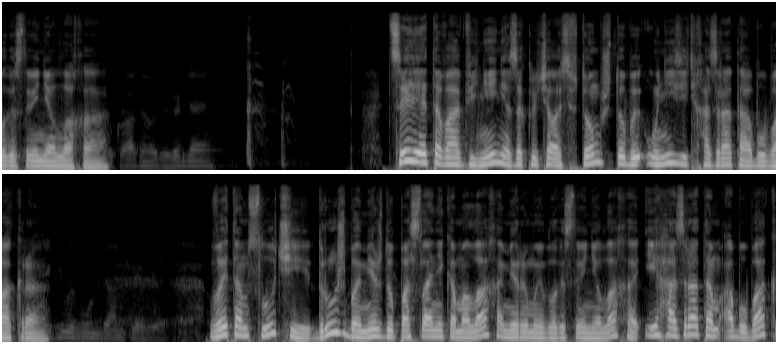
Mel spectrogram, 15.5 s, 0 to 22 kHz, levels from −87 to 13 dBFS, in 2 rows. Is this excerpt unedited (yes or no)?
no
